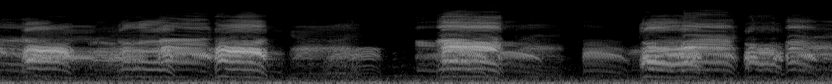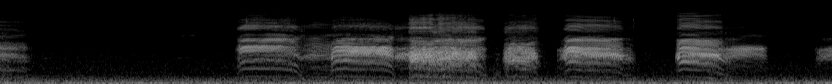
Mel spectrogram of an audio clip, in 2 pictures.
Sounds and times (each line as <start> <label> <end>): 0.0 gathering of rooks and crows 8.7
10.7 gathering of rooks and crows 16.6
